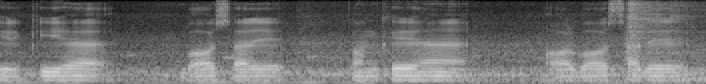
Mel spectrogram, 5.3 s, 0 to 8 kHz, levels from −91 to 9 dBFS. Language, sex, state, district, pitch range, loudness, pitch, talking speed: Hindi, male, Bihar, West Champaran, 100-105 Hz, -17 LUFS, 105 Hz, 100 wpm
